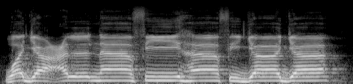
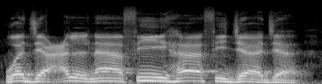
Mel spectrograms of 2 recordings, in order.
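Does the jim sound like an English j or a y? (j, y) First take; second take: y; j. First: The jim is made too far back, like y. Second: The jim sounds like an English j. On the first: "tempat keluar huruf jim terlalu ke belakang, sehingga terucap menjadi ya" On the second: "terucap seperti mengucapkan huruf J"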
